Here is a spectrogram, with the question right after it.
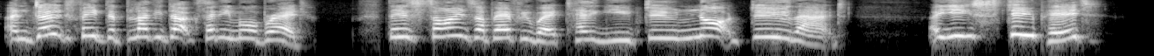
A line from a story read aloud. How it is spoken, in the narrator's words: he shouted after us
